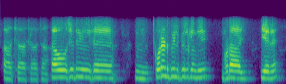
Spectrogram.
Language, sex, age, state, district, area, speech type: Odia, male, 30-45, Odisha, Nabarangpur, urban, conversation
